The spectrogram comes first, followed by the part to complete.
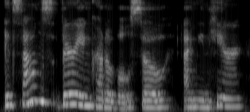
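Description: A woman's voice: mid-range voice, expressive, moderate pace, far from the mic. A woman hosting a podcast interview, asking friendly questions in a casual way. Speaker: podcast host.

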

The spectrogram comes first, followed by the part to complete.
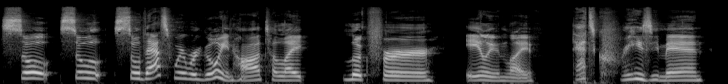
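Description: A woman's voice: medium pitch, slow, pushed and bright, dry recording. A woman playing an easygoing, eagerly amazed young man in a tabletop game, slangy, rambling and cheerfully naive. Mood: curious, eager. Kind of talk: improvised tabletop roleplay.

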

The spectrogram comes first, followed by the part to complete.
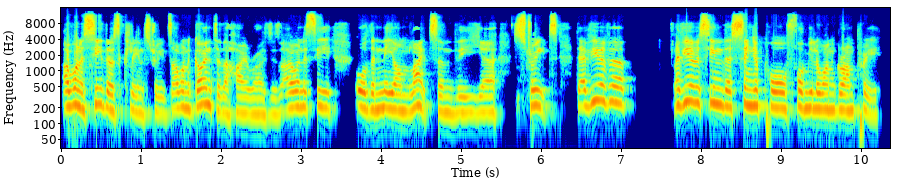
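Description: A man's voice: high-pitched, normal speed, a little mellow. A man co-hosting a podcast, explaining things in casual chat and talking eagerly about cities. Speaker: podcast co-host.

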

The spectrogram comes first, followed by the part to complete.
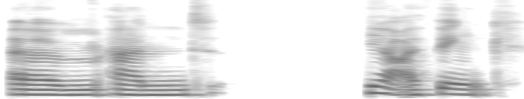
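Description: A woman with a British accent and a slightly low voice chats informally as an interview guest. Her speech is loose and conversational, peppered with little everyday filler phrases. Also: little pitch movement, extremely slow, a little mellow. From United Kingdom. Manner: chatty, informal, frequent "like" and "you know". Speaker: wedding photographer, interview guest.

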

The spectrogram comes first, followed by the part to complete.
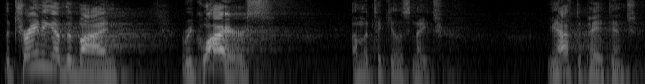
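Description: Male pastor, high bright tone, earnest sermon delivery, church hall reverb. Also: animated, moderate pace. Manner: earnest preaching with repeated words and restarts.

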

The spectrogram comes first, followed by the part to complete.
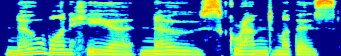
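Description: Woman, poetry recitation, very unhurried pace, warm dark tone, measured delivery. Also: medium pitch, fairly even intonation, vocal fry, breathy edge, no room sound. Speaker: poetry reader.

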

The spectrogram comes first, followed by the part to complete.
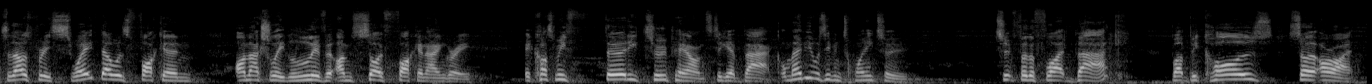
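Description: A young-sounding man with a slightly high voice, swearing freely and mocking himself as he rambles. He talks while walking outdoors, with faint ambience behind him. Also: expressive, normal speed, slight background noise. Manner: sweary, self-mocking, laughs often. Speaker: comedian podcaster. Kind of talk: casual rambling monologue. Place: outdoors, walking through a park.

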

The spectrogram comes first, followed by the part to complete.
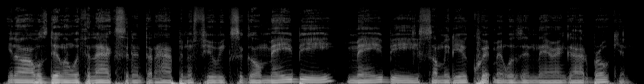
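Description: A man hosting a podcast, hoarse, talking in a laid-back, slangy, profane way. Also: low voice, flat delivery, a little fast, dark tone, dry recording. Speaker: podcast host. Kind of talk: casual podcast chat.

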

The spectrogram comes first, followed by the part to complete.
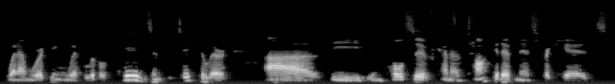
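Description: A male therapist hosting a podcast, explaining treatments in a measured, patient way. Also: on the low side, faint music behind. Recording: tinny phone-like line.

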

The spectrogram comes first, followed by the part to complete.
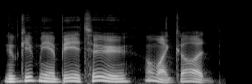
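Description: A man co-hosting a casual chat, easygoing and quick to laugh. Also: mid-range voice, expressive, a little mellow, no room sound. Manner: laughs often, slow and easygoing. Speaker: podcast co-host.

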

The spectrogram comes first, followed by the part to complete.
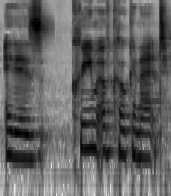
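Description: A woman's voice: medium pitch, steady tone, a little slow, fairly bright tone. A young woman co-hosting a podcast, sniffly from allergies, chatting in a rambling way with fillers. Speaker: podcast co-host. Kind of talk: casual chat.

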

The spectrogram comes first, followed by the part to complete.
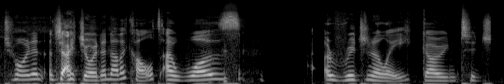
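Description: A young woman with a congested cold, chatting as a podcast guest, self-deprecating and quick to tell stories. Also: mid-range voice, noisy background. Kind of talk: casual chat. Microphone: studio podcast mic.

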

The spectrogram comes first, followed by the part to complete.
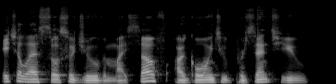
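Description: Male podcast host, lowish pitch, dry sound, casual but deliberate explainer. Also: no echo. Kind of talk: casual chat, explaining and questioning.

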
